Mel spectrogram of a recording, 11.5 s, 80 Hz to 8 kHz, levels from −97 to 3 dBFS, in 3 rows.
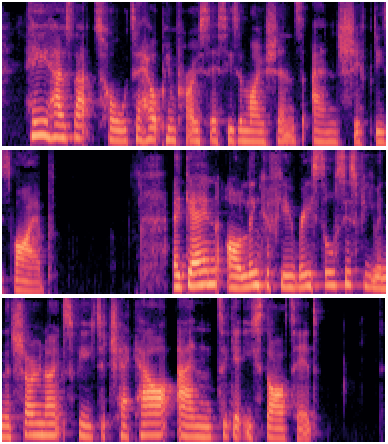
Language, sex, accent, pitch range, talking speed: English, female, British, 165-220 Hz, 190 wpm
